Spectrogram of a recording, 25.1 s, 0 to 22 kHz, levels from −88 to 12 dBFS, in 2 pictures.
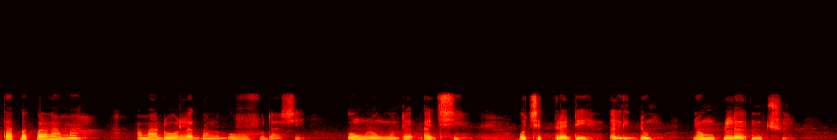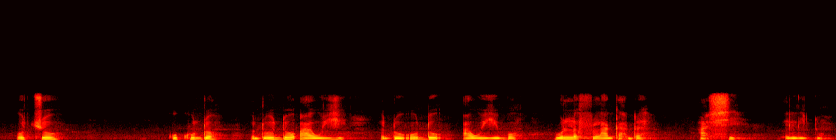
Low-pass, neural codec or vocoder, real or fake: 7.2 kHz; none; real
